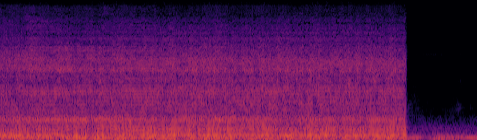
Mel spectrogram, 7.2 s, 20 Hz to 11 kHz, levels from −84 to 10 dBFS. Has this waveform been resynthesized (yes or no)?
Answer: yes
